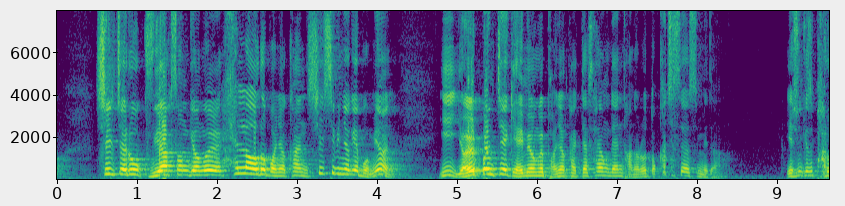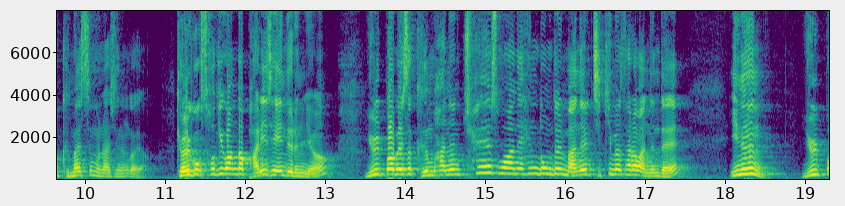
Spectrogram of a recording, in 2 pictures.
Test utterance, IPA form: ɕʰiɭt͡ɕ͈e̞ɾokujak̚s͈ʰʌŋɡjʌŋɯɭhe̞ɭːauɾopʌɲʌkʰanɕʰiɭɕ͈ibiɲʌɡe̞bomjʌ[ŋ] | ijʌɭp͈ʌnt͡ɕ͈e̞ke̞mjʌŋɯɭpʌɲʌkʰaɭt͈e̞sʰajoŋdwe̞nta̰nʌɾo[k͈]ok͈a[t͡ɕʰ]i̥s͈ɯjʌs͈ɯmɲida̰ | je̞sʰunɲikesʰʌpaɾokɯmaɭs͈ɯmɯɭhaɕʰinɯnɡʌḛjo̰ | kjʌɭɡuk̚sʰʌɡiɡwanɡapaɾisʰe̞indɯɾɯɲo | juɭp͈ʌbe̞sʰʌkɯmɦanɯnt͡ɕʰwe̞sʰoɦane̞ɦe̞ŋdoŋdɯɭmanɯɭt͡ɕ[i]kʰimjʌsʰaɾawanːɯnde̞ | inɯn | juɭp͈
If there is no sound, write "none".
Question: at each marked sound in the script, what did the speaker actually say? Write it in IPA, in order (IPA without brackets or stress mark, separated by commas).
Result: n, t͈, t͡ɕʰ, i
